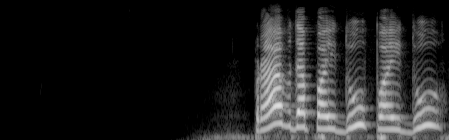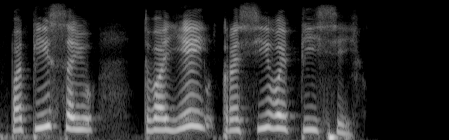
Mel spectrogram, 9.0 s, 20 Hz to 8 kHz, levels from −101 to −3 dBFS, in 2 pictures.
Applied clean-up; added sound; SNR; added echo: neural mask model Resemble Enhance denoiser.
